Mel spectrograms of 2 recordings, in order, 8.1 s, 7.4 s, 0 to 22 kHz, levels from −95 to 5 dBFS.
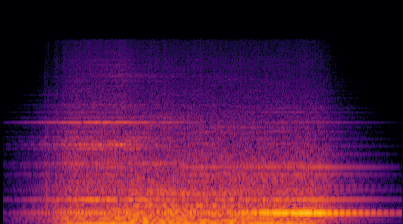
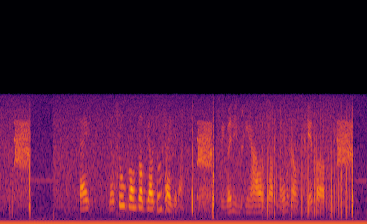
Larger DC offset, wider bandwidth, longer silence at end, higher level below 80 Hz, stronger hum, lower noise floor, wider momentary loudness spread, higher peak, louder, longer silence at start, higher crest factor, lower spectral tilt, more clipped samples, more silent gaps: second, under 0.1% vs 2%; first, 6.4 kHz vs 4 kHz; about the same, 0 s vs 0 s; first, -34 dBFS vs -66 dBFS; neither; first, -54 dBFS vs -45 dBFS; about the same, 18 LU vs 17 LU; about the same, -8 dBFS vs -6 dBFS; first, -22 LUFS vs -26 LUFS; about the same, 0.05 s vs 0 s; second, 14 dB vs 20 dB; about the same, -9.5 dB/octave vs -8.5 dB/octave; neither; neither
